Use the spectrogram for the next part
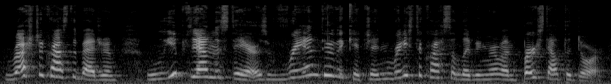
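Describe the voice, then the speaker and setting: Woman, high pitch, very animated children's story narration, dramatic phrasing, noisy recording. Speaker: storybook reader.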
